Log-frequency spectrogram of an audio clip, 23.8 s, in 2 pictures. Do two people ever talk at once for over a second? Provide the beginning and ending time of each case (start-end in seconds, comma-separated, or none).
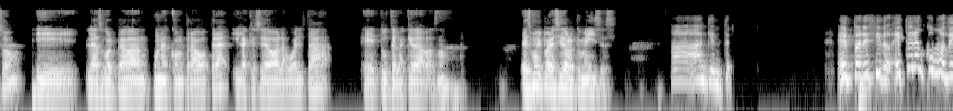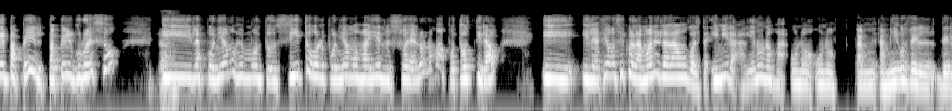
none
